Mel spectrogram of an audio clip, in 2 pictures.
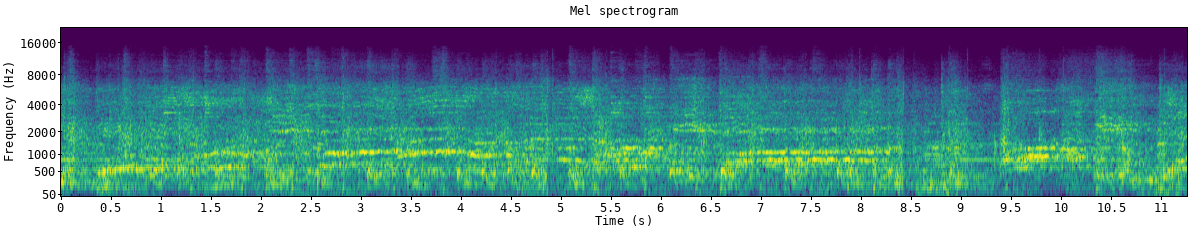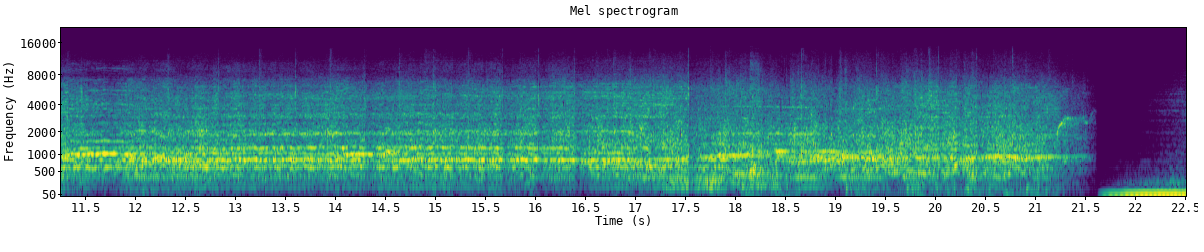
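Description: A live gospel choir of several women's and men's voices singing with a band of keyboards, drums and electric guitar. The music cuts off suddenly near the end.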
